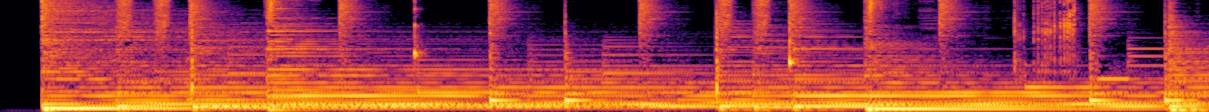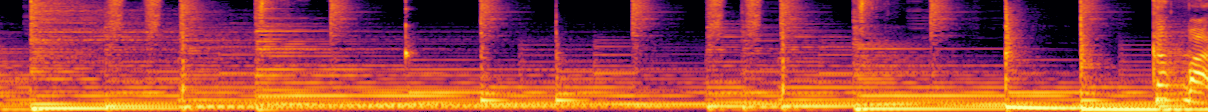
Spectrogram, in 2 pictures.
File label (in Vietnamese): beat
